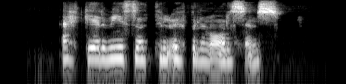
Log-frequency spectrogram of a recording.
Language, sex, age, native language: Icelandic, female, 20-29, Icelandic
